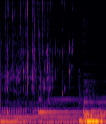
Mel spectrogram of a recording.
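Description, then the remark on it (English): Liquor is poured into a shot glass at a bar, a steady trickling pour whose tone climbs as the small glass fills, lasting about two seconds with no voices. “I grumbled in unintelligible no comment as he retrieved a bottle of Dortmunder from the cooler, set it in front of me, and then poured a shot.”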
